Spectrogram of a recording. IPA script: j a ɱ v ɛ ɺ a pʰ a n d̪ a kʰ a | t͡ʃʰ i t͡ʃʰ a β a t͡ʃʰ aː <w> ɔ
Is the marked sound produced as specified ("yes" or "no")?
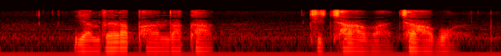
no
